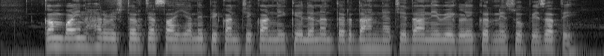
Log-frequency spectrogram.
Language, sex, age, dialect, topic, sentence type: Marathi, male, 60-100, Standard Marathi, agriculture, statement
